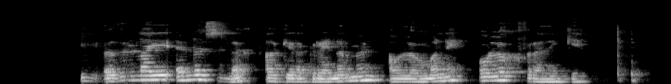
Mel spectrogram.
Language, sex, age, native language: Icelandic, female, 40-49, Icelandic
